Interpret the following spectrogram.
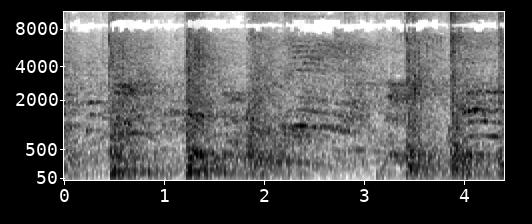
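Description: Heavy thuds on a wrestling ring's canvas, two close together about half a second and a second in and another near the end, echoing in a gymnasium, over crowd voices shouting.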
